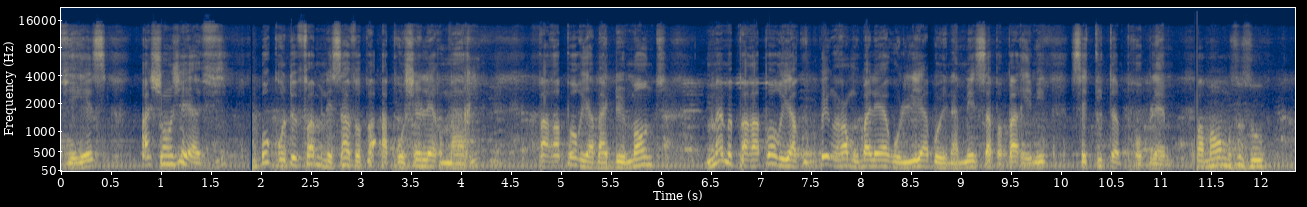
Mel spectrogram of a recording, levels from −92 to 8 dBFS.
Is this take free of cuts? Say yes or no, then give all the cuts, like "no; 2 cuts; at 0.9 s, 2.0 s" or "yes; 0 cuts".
no; 2 cuts; at 1.9 s, 11.3 s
